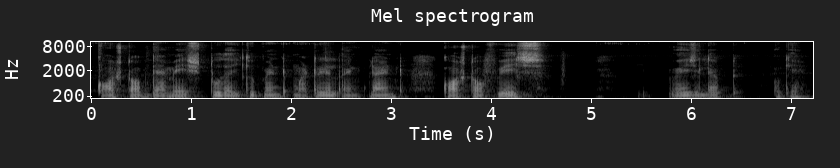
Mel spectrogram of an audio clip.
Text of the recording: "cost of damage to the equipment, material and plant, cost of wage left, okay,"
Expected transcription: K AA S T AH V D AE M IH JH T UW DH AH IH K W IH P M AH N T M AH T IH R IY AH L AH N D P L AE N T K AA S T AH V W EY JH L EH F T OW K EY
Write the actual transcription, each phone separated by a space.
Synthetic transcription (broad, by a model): K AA S T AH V D AE M IH JH T UW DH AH IH K W IH P M AH N T M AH T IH R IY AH L AH N D P L AE N T K AA S T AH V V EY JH L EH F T OW K EY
